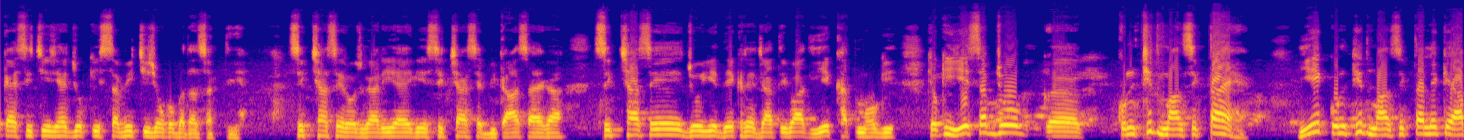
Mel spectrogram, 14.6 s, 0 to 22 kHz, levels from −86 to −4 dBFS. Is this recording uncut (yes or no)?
yes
